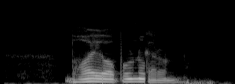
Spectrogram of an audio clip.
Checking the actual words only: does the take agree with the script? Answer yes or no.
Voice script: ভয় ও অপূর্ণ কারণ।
yes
